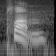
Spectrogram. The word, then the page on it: plum: American English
